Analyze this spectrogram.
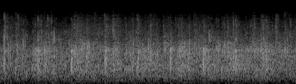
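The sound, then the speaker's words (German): Steady audience applause with many hands clapping in a dense, continuous patter, fairly even in loudness across the whole stretch with no voices standing out. “Und euer Applaus.”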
